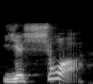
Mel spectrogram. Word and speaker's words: Yeshua: So Jesus right here is referring to Joshua, or Yeshua, which would be the proper pronunciation, right?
